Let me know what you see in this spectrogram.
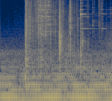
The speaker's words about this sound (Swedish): Jag vill minnas att jag slog sönder balkongdörrens fönster med armbågen.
